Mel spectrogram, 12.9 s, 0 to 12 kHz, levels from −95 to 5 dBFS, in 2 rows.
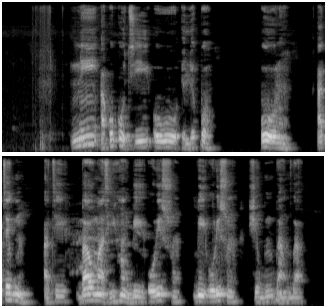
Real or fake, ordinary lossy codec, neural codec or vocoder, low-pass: real; MP3, 96 kbps; none; 10.8 kHz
